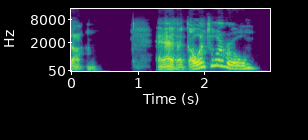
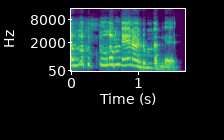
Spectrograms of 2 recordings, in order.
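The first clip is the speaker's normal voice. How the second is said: high, quick mock-mother voice; imitating mother; 12 semitones higher, faster than usual. Mother explains odd search to daughter, imitated high. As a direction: pitch it way up as Mom's answer.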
